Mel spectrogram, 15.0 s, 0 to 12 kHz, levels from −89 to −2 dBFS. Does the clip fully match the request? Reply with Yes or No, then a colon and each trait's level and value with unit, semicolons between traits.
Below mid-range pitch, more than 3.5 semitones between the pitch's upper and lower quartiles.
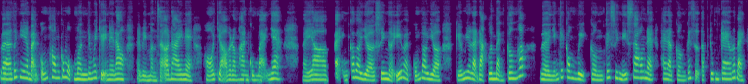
No: high, 205 Hz; average, 4.0 semitones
